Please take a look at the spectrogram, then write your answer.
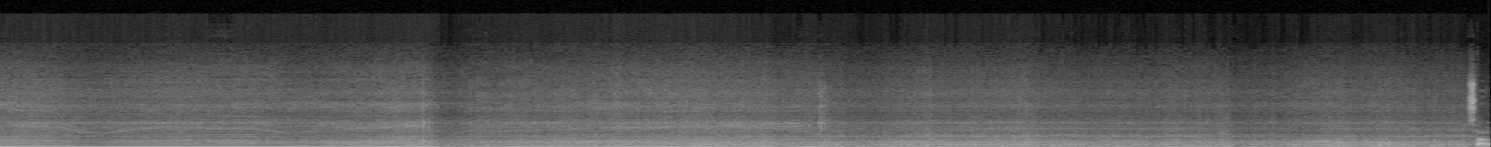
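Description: A BMW motorcycle rides along Hull Road with a steady, loud engine drone and wind rush throughout, its pitch shifting near the start as the rider changes speed.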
